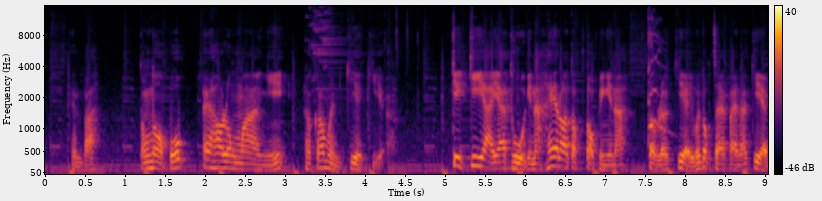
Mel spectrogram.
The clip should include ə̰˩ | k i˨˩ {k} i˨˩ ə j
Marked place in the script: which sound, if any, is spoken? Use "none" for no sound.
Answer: k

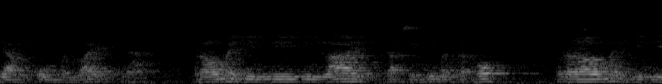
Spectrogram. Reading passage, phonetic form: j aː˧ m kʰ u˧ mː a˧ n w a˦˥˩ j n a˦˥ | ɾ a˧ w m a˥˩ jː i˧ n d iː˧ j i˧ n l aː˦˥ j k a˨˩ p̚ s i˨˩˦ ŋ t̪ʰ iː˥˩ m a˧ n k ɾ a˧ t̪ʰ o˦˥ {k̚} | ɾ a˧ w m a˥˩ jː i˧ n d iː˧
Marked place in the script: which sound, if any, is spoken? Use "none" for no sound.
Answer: p̚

